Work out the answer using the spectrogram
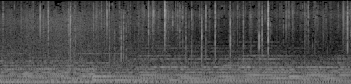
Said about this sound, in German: Drinnen prasselt ein Feuer.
